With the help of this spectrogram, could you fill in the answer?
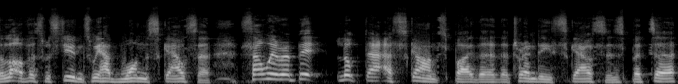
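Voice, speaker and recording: With a slight Liverpool accent, a man at a fairly high pitch talks at a moderate pace with hardly any pauses and very wide pitch swings, in a very clean recording with a silent background. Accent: slight northern twang, from Liverpool years. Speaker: drummer. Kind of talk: interview.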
